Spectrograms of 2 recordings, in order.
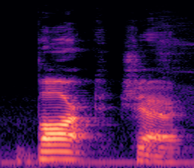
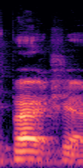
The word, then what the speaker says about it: Berkshire: so first of all explain to me how that is bark sure like dogs bark right yeah it's Berkshire right anyway so we thought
